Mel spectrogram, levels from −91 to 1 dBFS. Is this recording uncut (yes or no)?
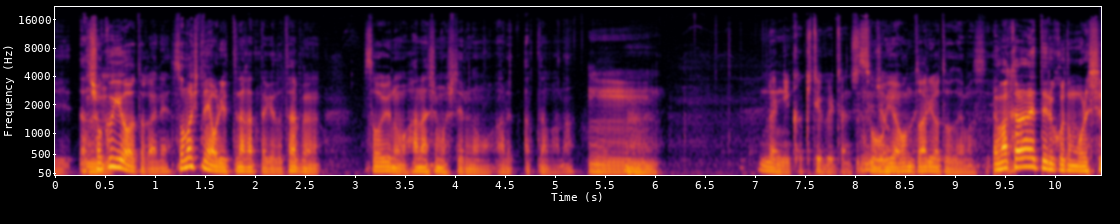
no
